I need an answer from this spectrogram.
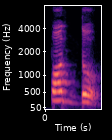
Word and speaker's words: পদ্ম: মটা উচ্চারিত হবে না যেমন পদ্ম দ এর সঙ্গে মন্ এখানে উচ্চারিত হচ্ছে না বরঞ্চ কি হচ্ছে দটায় দুবার উচ্চারিত হচ্ছে পদ্ম তেমনি আছে রশ্মি এখানে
